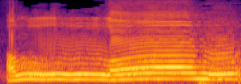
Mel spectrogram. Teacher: اللہ پر ہو رہا ہے لام اور موٹا بھی پڑھا جا رہا ہے اور 1 سیکنڈ کھینچ رہے ہیں۔ اللہ تا کو باریک پڑھیں گے، ہا کو اپنی صحیح مخرج سے ادا کریں گے۔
